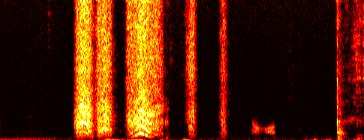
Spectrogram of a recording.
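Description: A few short rasping rubs from a wooden sliding pizza peel handled over a floured countertop, followed by a couple of light ticks.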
